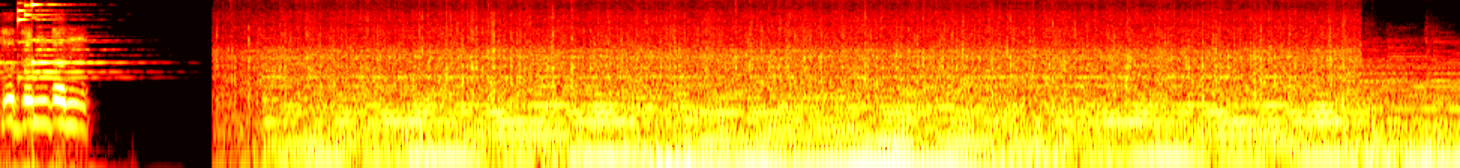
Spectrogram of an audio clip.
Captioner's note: clapping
